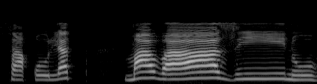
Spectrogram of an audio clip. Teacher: تا کے اوپر قلقلہ نہیں کرنا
